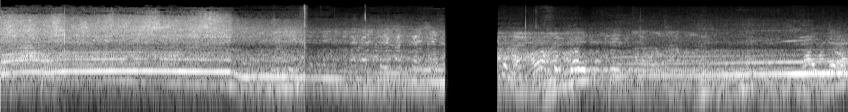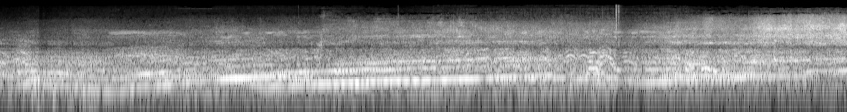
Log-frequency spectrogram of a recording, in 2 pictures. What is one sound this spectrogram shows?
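Tyres screech as cars slide sideways.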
